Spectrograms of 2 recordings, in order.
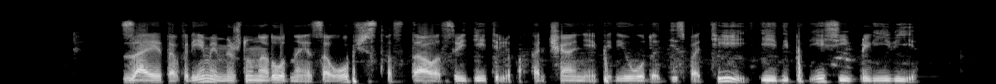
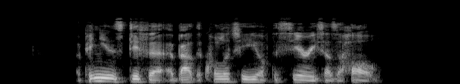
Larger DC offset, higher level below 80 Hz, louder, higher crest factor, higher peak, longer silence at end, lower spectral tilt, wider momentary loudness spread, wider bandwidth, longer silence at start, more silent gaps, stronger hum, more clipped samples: neither; first, -52 dBFS vs -64 dBFS; first, -15 LUFS vs -21 LUFS; about the same, 14 dB vs 18 dB; about the same, -2 dBFS vs -4 dBFS; about the same, 0.8 s vs 0.85 s; first, -5.5 dB/octave vs -4 dB/octave; about the same, 7 LU vs 8 LU; second, 8 kHz vs 9.4 kHz; first, 1.25 s vs 0.75 s; neither; neither; neither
